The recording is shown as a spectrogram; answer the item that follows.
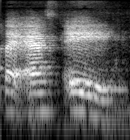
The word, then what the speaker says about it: ci: ini se se nah kalau Ci Itu se se tsi bacanya Tse ya jadi se gitu kayak ada t-nya di depan gitu ya nah oke nah Thank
